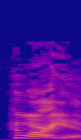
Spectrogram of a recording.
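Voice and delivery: accusatory tone. Introducing a special guest expert, asking who they are, accusatory. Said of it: "I didn't mean to sound so accusatory".

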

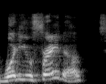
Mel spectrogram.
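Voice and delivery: acted-out yell. Telling a story about a man near death, acting out what they yelled: retelling a yell. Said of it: "I yelled".

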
